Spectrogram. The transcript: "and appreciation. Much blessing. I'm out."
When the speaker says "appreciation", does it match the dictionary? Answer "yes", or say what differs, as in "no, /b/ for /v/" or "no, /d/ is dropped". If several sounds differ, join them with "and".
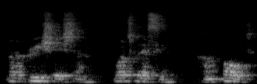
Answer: yes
